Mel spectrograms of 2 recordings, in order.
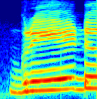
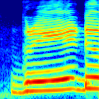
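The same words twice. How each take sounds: The two takes are said the same way.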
